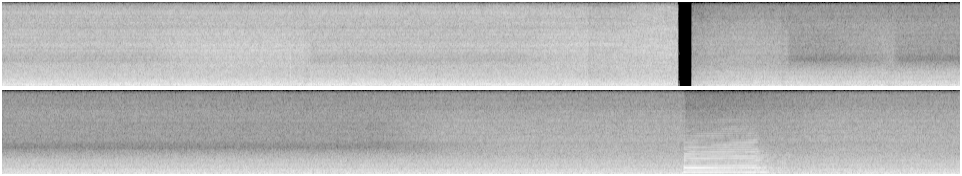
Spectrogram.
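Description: Duronto Express coaches rush close past at speed in a steady loud rush of wheel and air noise. After an abrupt cut comes the quieter steady rumble of an approaching train. Its locomotive sounds one horn blast of about a second, the loudest sound, a few seconds before the end.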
